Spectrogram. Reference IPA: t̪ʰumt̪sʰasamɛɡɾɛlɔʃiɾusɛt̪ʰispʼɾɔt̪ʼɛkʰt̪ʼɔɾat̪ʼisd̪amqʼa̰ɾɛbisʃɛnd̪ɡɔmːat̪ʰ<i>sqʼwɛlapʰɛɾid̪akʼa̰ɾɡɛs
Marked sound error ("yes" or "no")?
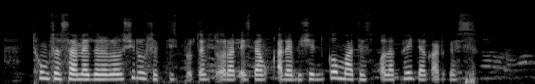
yes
